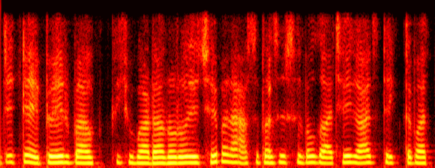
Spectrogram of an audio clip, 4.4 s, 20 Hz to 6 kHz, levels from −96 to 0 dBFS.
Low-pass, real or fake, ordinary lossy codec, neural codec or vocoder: 5.4 kHz; fake; none; codec, 16 kHz in and 24 kHz out, 0.8 kbps, FocalCodec, streaming, 65536 codes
